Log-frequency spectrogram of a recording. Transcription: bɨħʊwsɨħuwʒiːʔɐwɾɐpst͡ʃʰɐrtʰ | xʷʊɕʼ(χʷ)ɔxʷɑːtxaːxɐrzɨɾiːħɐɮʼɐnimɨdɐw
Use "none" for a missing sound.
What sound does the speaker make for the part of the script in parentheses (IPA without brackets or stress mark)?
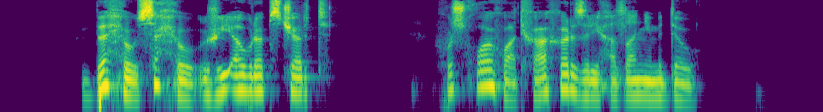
χʷ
